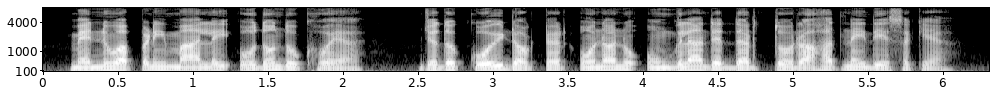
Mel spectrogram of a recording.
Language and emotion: Punjabi, sad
